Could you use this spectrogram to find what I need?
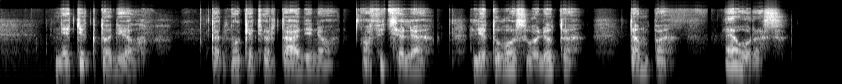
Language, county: Lithuanian, Alytus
